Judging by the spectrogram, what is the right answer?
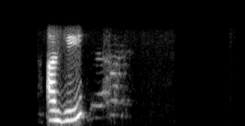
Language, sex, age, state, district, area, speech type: Dogri, female, 30-45, Jammu and Kashmir, Samba, rural, conversation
